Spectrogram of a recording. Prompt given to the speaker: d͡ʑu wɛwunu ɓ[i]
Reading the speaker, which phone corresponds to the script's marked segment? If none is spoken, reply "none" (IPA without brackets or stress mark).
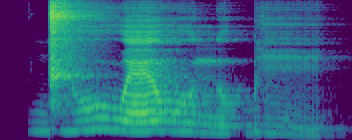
i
